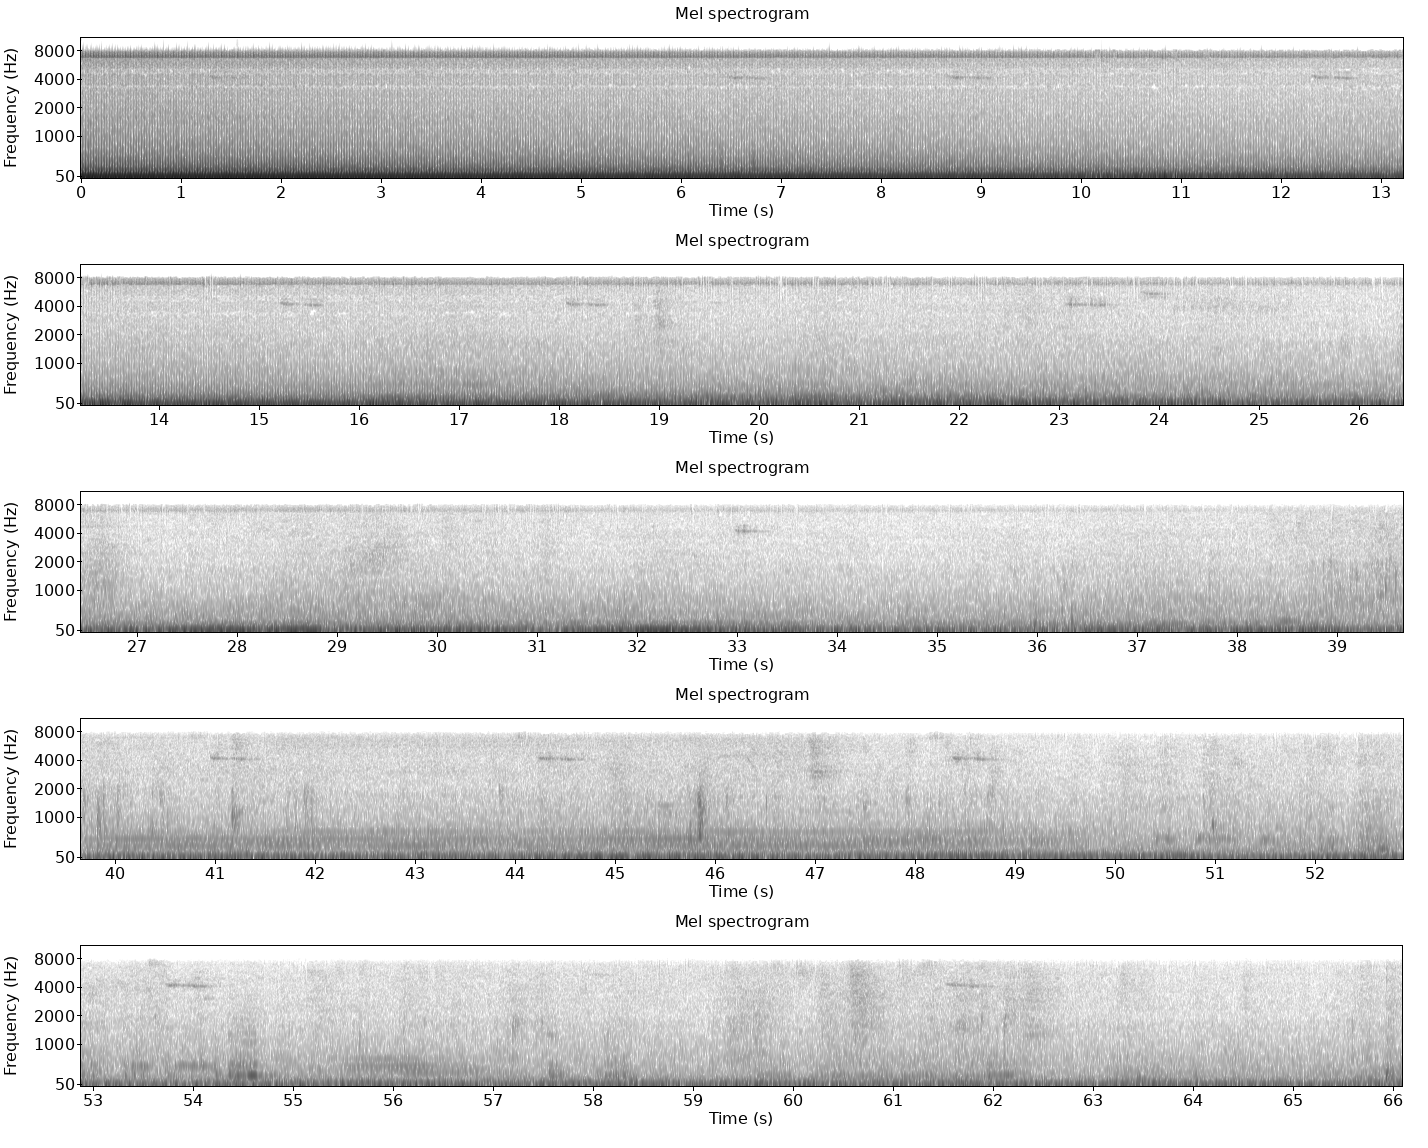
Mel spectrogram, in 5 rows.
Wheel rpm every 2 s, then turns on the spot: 0, 0, 0, 0, 0, 0, 0, 0, 0, 0, 0, 0, 0, 0, 0, 0, 0, 0, 0, 0, 0, 0, 0, 0, 0, 0, 0, 0, 0, 0, 0, 0, 0.
none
